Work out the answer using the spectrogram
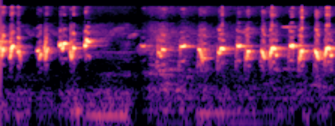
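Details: Yellow-vented bulbul, locally trucukan: a moderately loud series of bubbly, slightly rising chirps repeated steadily, with brief pauses between groups.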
